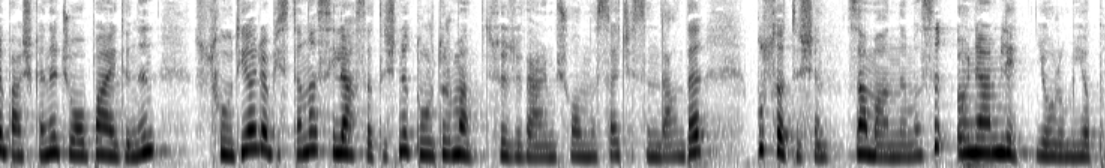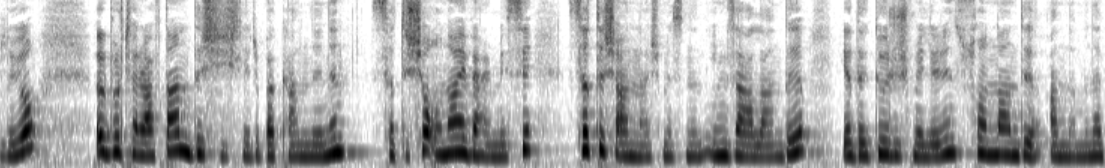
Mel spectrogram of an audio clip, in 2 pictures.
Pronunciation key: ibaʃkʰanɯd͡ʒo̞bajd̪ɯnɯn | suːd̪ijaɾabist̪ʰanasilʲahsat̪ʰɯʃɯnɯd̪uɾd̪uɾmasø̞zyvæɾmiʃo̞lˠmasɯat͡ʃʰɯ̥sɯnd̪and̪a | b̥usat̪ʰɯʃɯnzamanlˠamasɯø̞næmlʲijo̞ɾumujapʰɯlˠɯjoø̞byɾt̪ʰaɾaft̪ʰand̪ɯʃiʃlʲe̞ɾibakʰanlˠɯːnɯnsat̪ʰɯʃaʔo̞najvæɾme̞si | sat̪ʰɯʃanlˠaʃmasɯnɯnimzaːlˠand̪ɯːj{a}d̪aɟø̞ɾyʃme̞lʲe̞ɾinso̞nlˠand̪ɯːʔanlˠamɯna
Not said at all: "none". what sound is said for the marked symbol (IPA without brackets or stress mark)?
a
